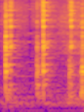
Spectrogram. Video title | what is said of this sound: Vintage Christmas in July! | certainly when i thump it i do hear that rattle that you don't like to hear so it's definitely cracked and it's more than just a surface crack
